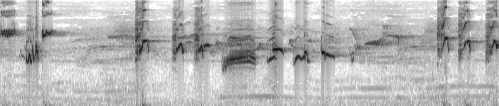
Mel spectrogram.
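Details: Lure song of an oriental magpie-robin for stirring up another bird: varied whistled phrases with downslurred and rising notes, some harsher chattering in the middle, and sharp clicks at the end.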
